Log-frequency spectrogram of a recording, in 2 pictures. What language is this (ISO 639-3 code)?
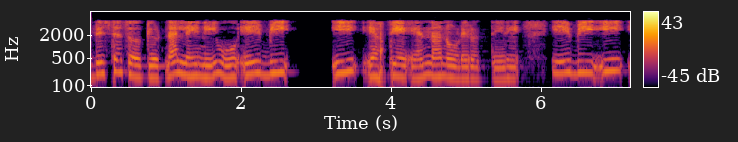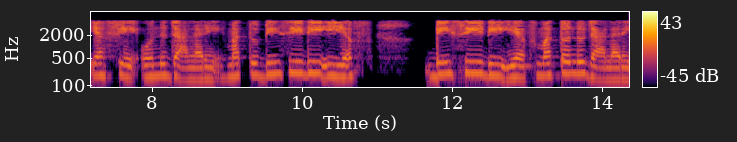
kan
